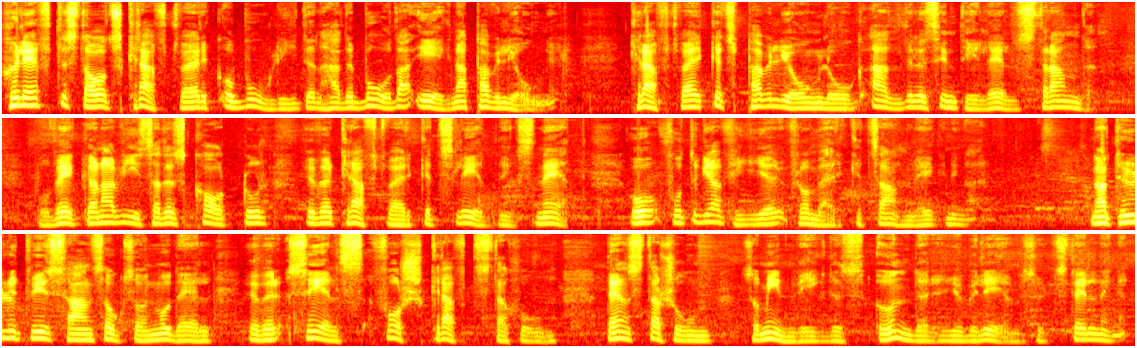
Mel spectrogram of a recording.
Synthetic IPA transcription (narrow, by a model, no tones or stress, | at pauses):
ɧɛlɛft̪əʂt̪ɑːd̪skʰɾaft̪væɾkɔbuːliːd̪ənɦad̪ːəboːd̪aʔeːɡnapʰavɪljɔ̰ŋːə̰ɾ | kʰɾaft̪væɾkət̪spʰavɪljɔŋloːɡald̪eːləsɪnt̪ʰɪlɛlvst̪ɾand̪ən | pʰɔvɛɡːaɳaviːsad̪əskʰɑːʈʊɾ | øːvəɾkʰɾaft̪væɾkət̪sleːd̪nɪŋsnɛːt̪ | ɔfʊt̪ʊɡɾafiːəɾfɾɔnvæ̰ɾkət̪sanːlɛɡnɪŋaɾ | nat̪ʰʉ̟ːɭɪt̪viːshansɔksɔɛnmʊd̪ɛlː | øːvəɾseːlsfɔʂkʰɾaft̪st̪aɧuːn | d̪̥ɛnst̪aɧuːn | sɔmɪnːviːɡd̪əsʔɵnd̪əɾjɵbɪleːɵ̰msʉ̟ːt̪st̪ɛlnɪŋən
